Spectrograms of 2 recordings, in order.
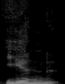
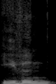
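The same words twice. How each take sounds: First: "Ian" as a one-syllable e'en; elided even. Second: Said in the usual way. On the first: Shown as a demonstration. Teacher showing elision, "Ian" said as contracted e'en. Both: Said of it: "getting rid of that extra syllable".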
